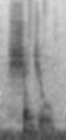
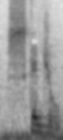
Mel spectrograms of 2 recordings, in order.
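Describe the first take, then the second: First: The word begins with an 'sh' sound. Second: The word begins with an 'sk' sound.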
